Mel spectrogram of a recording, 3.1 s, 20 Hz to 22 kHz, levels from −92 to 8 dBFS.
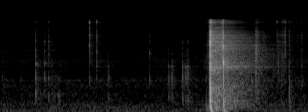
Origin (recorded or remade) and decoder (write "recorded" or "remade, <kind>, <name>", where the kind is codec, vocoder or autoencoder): remade, autoencoder, DAC-VAE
